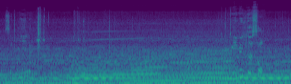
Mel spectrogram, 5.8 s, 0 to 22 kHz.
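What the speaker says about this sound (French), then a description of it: "On va monter au 8000 tours." BMW M3 E92 engine revving hard toward 8000 rpm on a drive, a loud steady high-pitched howl that climbs in pitch and intensity, with a brief gear change partway through.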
